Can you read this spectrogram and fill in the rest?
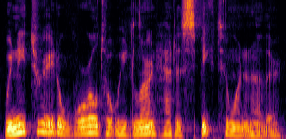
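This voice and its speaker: A man with an American accent, a rabbi giving an earnest, measured reflective talk that repeats phrases for emphasis. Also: medium pitch, animated, creaky, mellow, slightly rough. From United States.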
